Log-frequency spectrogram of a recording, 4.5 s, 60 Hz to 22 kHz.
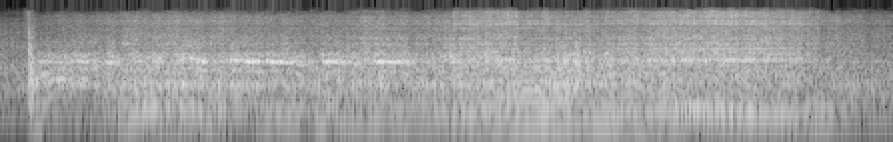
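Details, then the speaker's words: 1954 Ford Crestline Skyliner being started on jumper cables, with the narrow points gap opened slightly and the choke fully closed. A weak starter cranks briefly, then the engine catches and runs roughly; hard starting, engine catching; carburetor rebuild likely needed. "Guys, I think she'll run. I had the choke fully closed on it."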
